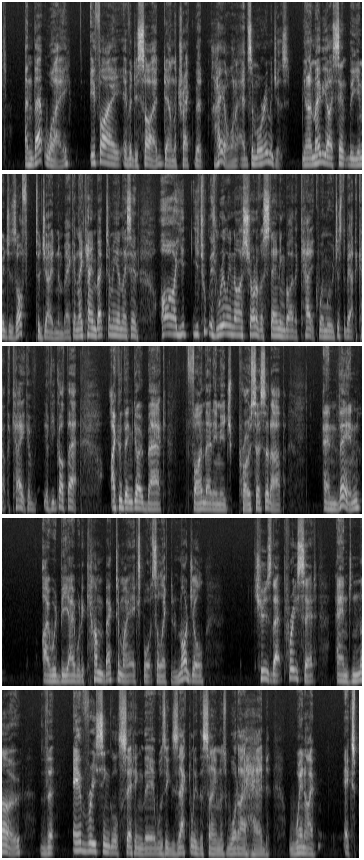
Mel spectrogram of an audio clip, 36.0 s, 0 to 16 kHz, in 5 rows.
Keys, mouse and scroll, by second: 0.0-0.1 typing, 26.7 click, 29.6 click.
